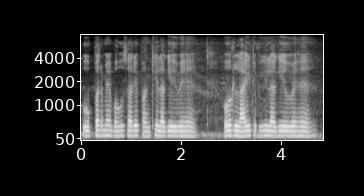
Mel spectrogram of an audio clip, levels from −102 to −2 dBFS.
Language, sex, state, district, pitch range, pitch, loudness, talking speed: Hindi, male, Jharkhand, Ranchi, 130-140 Hz, 135 Hz, -17 LUFS, 175 wpm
